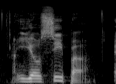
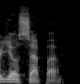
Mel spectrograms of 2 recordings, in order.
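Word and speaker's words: Iosepa: Yosipa and or Yosepa. – Yes. – Both are acceptable pronunciations.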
